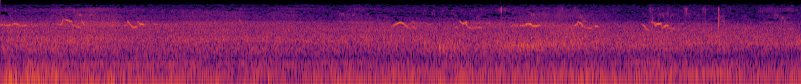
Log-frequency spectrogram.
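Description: A bird chirping: short rising-and-falling whistled notes in small groups of two or three, over a steady low rumble of wind on the microphone.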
